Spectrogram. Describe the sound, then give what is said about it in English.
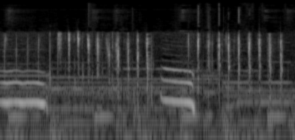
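A person imitates bird sounds, making low, sustained cooing tones that slide downward in pitch, broken up by quick, repeated clicky chirps in an uneven rhythm. “Sometimes I make chirping noises.”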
